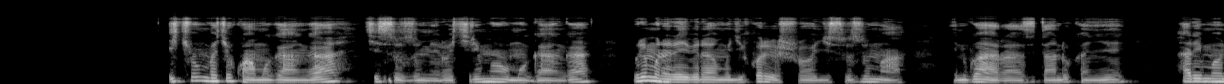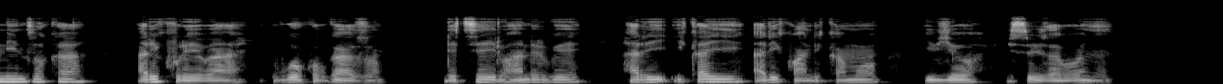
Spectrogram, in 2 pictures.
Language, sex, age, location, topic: Kinyarwanda, male, 18-24, Nyagatare, health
